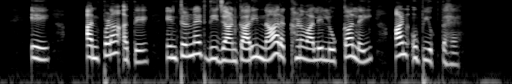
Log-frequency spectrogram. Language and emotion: Punjabi, neutral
